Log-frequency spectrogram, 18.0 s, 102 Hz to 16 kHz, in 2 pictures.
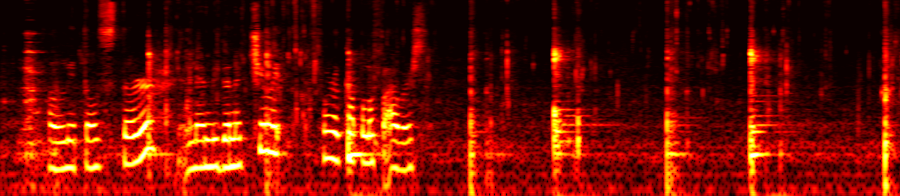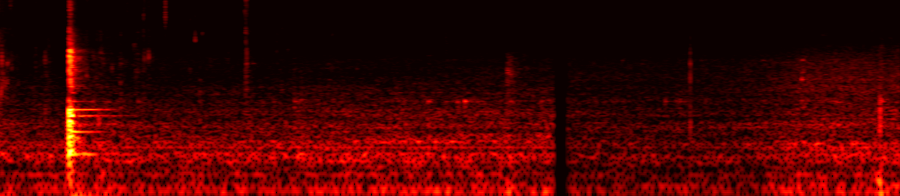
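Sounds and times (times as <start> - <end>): liquid sloshing in a bowl: 0.5 - 12.2.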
